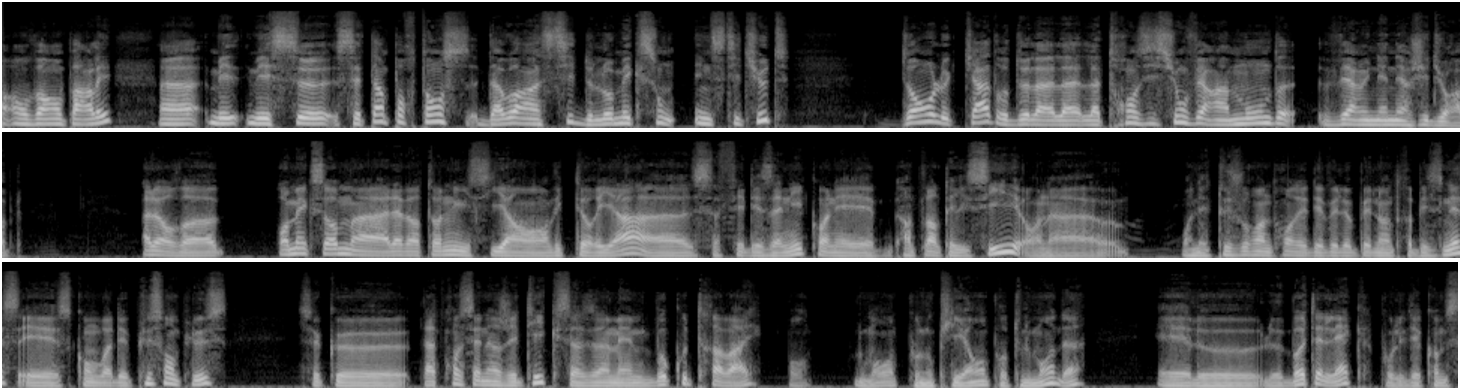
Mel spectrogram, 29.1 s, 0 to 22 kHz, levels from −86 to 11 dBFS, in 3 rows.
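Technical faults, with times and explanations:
No technical faults are present in this speech clip.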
